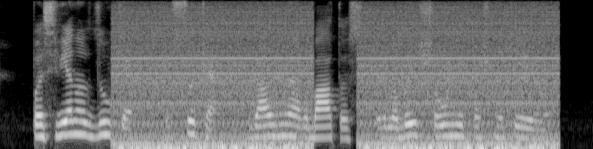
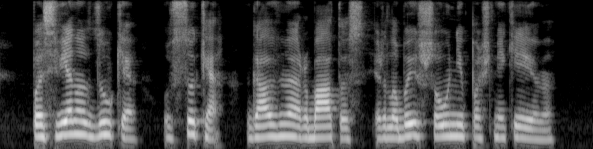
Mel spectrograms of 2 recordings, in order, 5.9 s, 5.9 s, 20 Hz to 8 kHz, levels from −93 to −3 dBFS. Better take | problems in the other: second | background sound (Engine); 3 dB above the speech

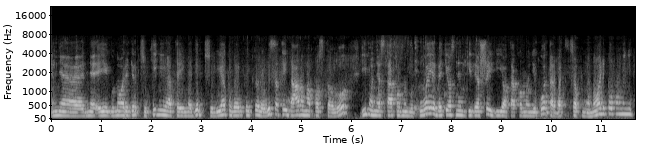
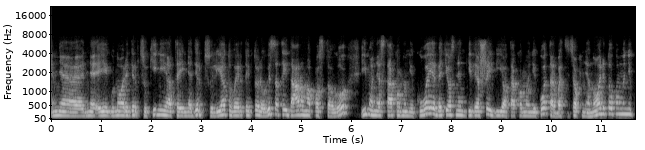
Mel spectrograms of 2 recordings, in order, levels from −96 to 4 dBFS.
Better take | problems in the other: second | noise reduction (neural separator model SepFormer DNS4)

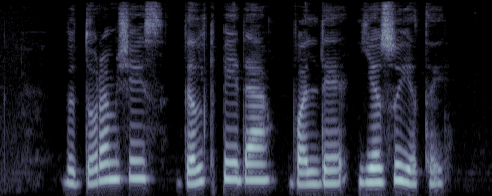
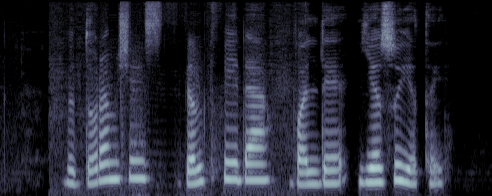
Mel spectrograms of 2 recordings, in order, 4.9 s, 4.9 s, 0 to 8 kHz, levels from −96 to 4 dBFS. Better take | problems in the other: first | noise reduction (neural separator model SepFormer DNS4)

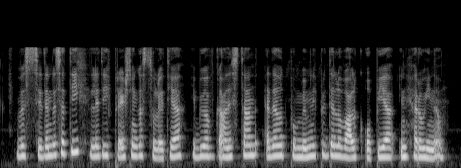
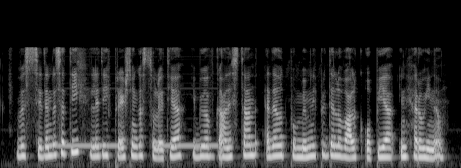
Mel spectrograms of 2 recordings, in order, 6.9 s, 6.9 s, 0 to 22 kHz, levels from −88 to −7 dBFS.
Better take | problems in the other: first | background sound (Telephone); 12 dB below the speech

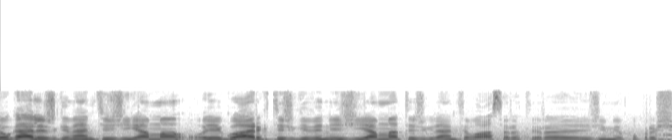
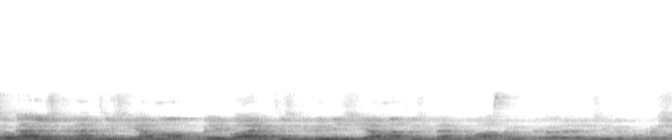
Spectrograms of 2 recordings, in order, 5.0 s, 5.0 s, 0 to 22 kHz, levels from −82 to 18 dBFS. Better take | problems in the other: first | room echo; dies away in 2 s

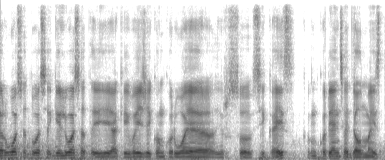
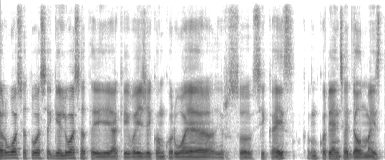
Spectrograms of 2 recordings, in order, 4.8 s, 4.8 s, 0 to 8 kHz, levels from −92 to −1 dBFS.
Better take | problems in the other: second | background sound (Thunder / Rain); 14 dB below the speech

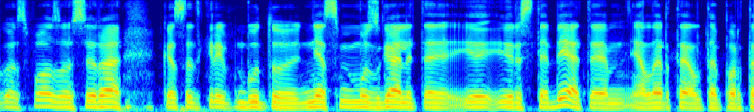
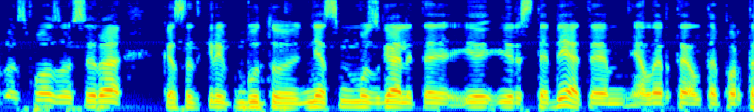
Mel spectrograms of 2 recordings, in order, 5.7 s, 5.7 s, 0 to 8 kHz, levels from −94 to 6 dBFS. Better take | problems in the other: first | noise reduction (classical method spectral subtraction)

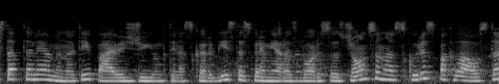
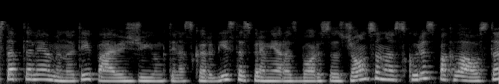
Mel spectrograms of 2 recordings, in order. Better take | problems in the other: first | noise reduction (neural mask model Resemble Enhance denoiser)

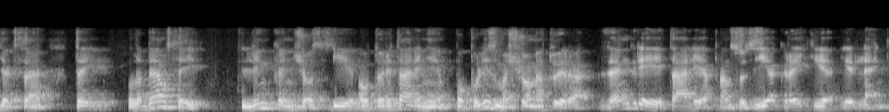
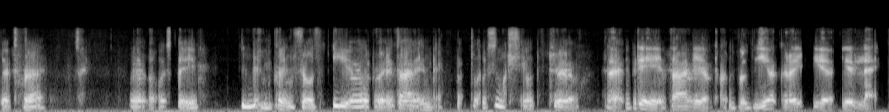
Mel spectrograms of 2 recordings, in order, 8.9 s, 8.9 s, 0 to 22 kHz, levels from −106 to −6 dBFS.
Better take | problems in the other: first | noise reduction (neural diffusion model UNIVERSE++)

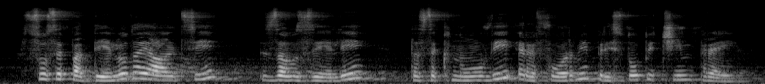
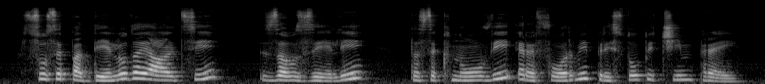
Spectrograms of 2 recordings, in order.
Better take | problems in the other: second | room echo; dies away in 0.9 s

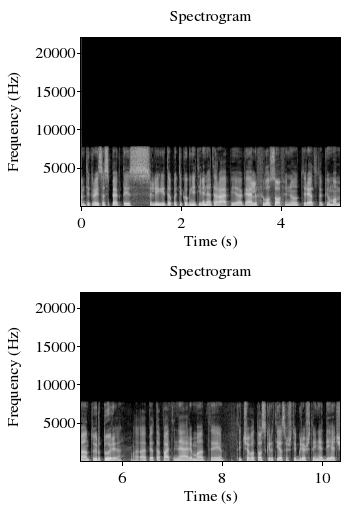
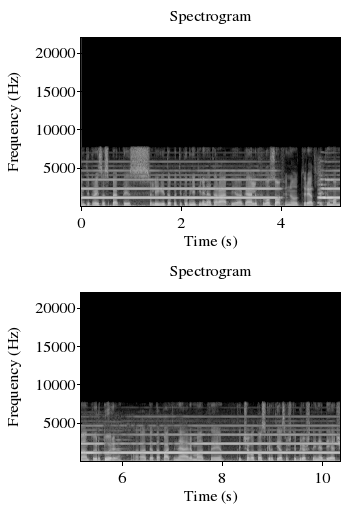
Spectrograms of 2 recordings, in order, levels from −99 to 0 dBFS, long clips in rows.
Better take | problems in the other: first | background sound (Wind instrument, woodwind instrument); 5 dB above the speech

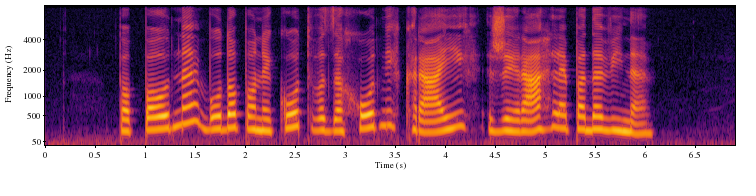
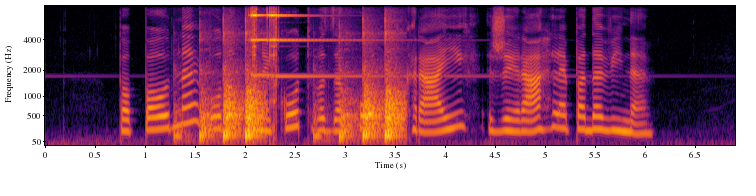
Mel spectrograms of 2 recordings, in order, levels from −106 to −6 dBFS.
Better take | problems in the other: first | background sound (Bicycle bell + Hammer); 5 dB above the speech

